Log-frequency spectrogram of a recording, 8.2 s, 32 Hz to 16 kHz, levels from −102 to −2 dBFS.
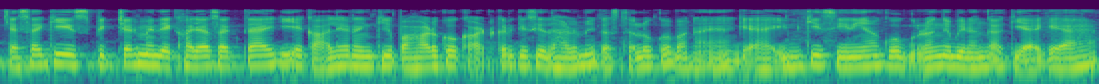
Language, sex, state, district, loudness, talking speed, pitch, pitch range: Angika, male, Bihar, Samastipur, -18 LUFS, 225 wpm, 125 Hz, 115-135 Hz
